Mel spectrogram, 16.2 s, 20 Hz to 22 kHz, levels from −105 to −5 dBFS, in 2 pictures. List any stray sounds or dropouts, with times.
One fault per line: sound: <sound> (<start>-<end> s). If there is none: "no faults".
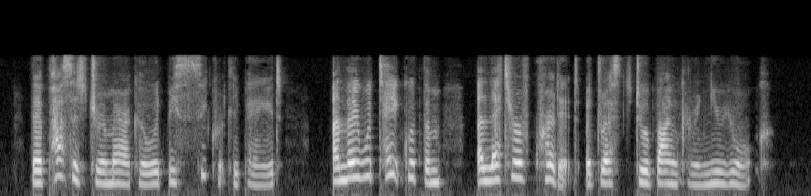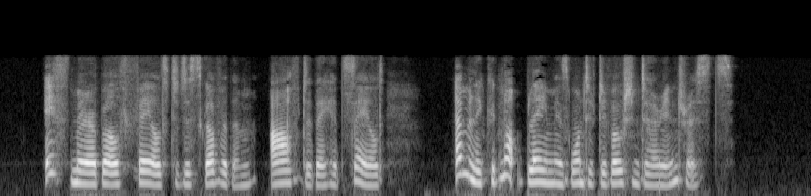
no faults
